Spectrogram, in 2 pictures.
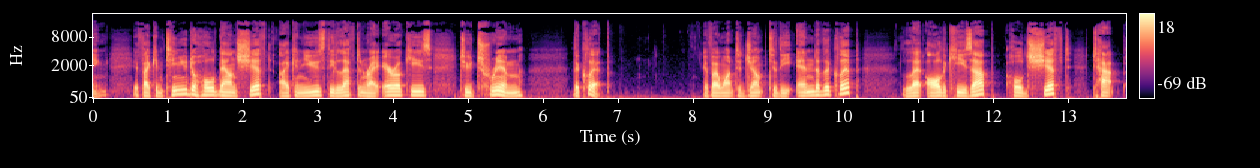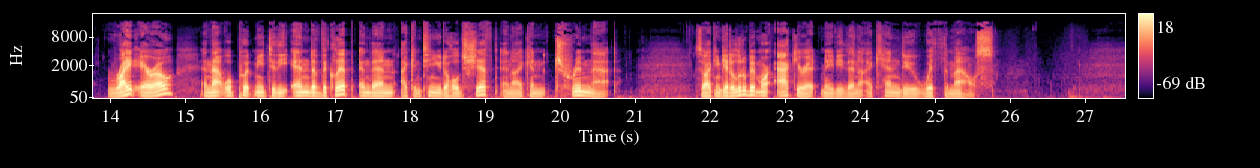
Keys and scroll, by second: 2.1 shift+Left, 2.9 shift+Right, 4.3 shift+Left, 5.2 shift+Right, 14.1 shift+Right, 14.8 shift+Left, 17.2 shift+Right, 19.0 shift+Left, 20.7 shift+Right, 22.0 shift+Left.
